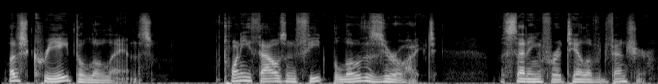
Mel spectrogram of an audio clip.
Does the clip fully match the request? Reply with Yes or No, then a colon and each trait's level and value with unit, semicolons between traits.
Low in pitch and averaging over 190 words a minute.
No: low, 125 Hz; average, 155 wpm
